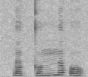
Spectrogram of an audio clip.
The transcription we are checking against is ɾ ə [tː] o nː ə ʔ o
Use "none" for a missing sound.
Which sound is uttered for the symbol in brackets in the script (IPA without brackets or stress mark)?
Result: tː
